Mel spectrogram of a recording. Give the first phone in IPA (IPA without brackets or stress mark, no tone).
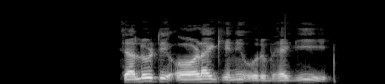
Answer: t͡ɕ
